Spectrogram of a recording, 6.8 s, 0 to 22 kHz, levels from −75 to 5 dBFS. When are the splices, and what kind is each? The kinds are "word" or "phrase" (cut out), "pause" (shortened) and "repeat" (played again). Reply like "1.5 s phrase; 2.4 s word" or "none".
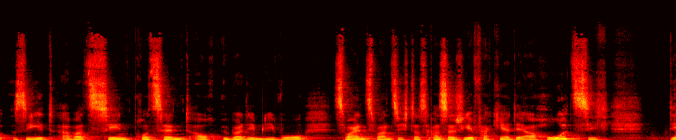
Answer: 4.3 s phrase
